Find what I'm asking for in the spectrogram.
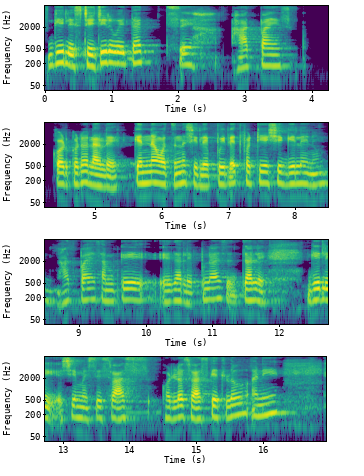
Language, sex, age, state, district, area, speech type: Goan Konkani, female, 30-45, Goa, Tiswadi, rural, spontaneous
